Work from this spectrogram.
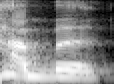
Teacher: با ساکن ہے تو کلکلا ہوگا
